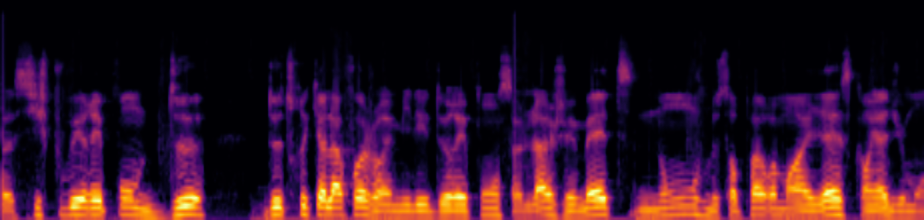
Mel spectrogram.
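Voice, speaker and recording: A man speaks in a medium-pitched voice with fairly even intonation. He keeps a fairly quick pace. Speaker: youtuber / podcaster. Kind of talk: casual monologue answering a quiz. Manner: calm, composed; hesitant, many fillers.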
